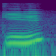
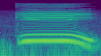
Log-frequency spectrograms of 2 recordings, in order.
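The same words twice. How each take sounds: First: की with a brief vowel; teacher's short-vowel की; short i demo. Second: की with the ee drawn out; teacher's stretched long-vowel की; long i demo. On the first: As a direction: say की short, then stop. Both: Shown as a demonstration. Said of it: "उसकी चढ़ाव उतराव क्या है".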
